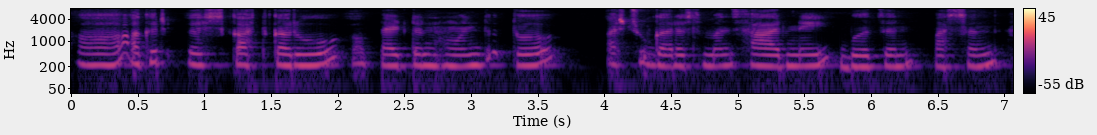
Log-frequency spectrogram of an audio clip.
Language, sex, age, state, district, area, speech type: Kashmiri, female, 18-30, Jammu and Kashmir, Kupwara, rural, spontaneous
